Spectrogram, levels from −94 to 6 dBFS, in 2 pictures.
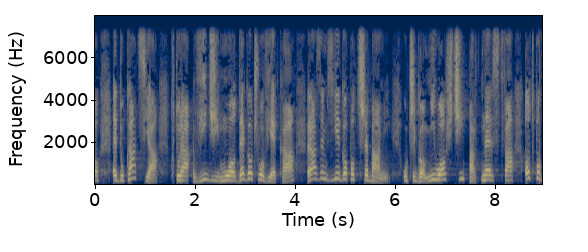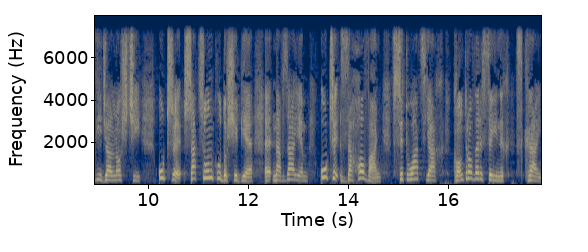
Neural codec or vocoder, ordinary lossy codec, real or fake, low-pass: none; none; real; 7.2 kHz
